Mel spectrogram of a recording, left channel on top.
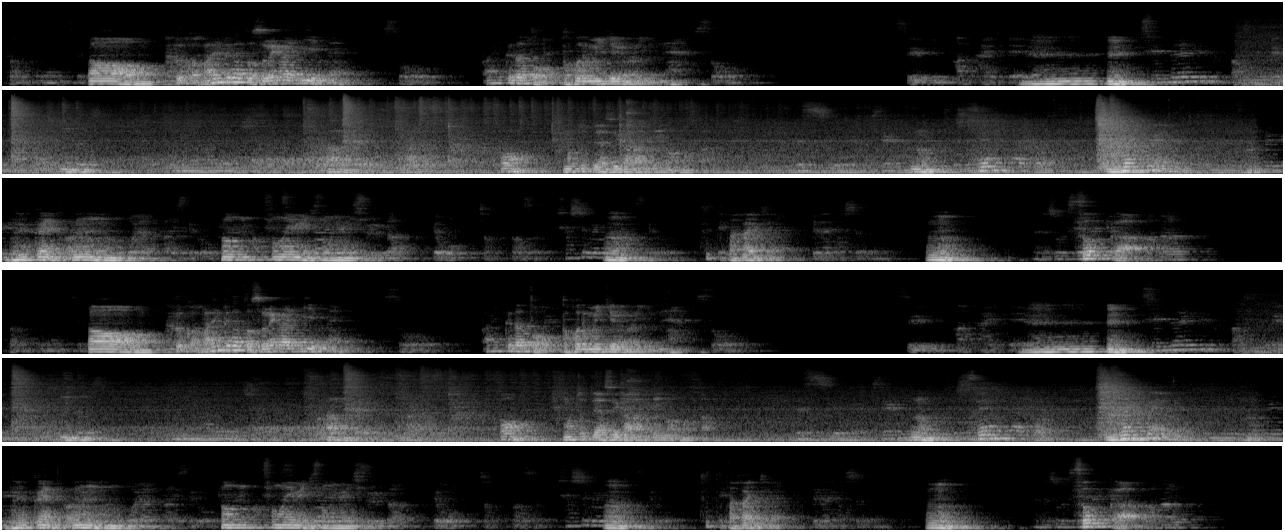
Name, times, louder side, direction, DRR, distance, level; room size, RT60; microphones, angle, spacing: voice 1, 0.0-1.0 1.6-2.2 3.8-4.3 5.2-6.4 6.9-7.4 8.9-10.3 11.4-13.8 14.2-17.6 20.7-22.7 24.0-27.8 28.1-29.7 29.9-32.3 32.8-33.4 33.7-34.5 35.9-37.4, left 1 dB, 85° left, -5 dB, 1.2 m, -39 dB
voice 2, 0.9-1.5 1.7-3.4 4.8-5.4 5.7-6.8 10.2-11.3 13.4-13.7 16.1-16.3 17.8-18.1 18.4-19.9 21.9-22.1 22.6-23.3 23.8-24.5 25.2-25.4 25.6-27.0 27.8-29.1 31.6-31.9 32.9-33.4 34.9-35.2 36.4-37.0, equal, 40° right, -1 dB, 0.7 m, -22 dB
sound 1, 12.3-25.4, left 3 dB, 45° left, 0.4 m, -34 dB
3.3 x 2.5 x 3.2 m, 0.90 s
head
